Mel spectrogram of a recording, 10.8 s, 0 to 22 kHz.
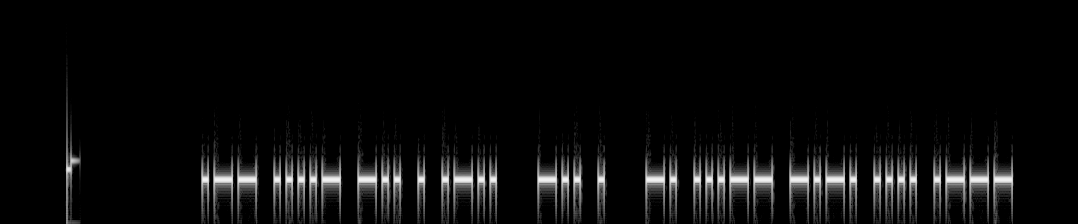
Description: Morse code, heard as a keyed tone, about 21 wpm, 700 Hz. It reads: W4DEL DE N3CHJ
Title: USA Callsign DE Callsign - 5 Characters - 20wpm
